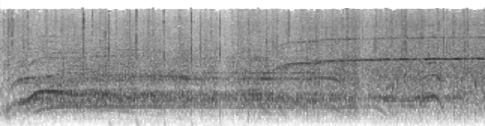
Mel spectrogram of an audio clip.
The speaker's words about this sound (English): can we have a really, really big round of applause for our fantastic co-host, Jen Brister?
